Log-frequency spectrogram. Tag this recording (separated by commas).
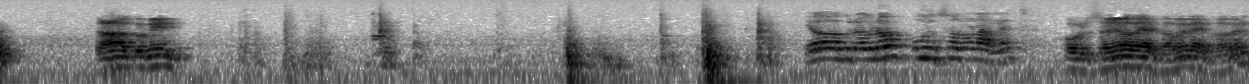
Cupboard open or close, Speech, Television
